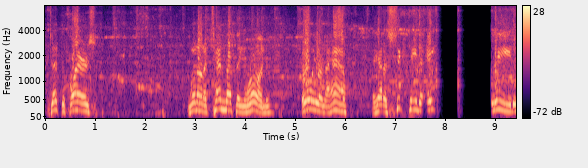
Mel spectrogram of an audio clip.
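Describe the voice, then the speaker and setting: A man calling live basketball play-by-play on radio from a noisy arena, in excited, clipped phrases that follow the action. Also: sits high. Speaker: play-by-play announcer. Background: loud arena noise.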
